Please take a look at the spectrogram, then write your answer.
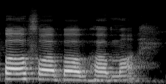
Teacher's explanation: प बोलने के लिए दोनों ओष्ठ का सहारा लेना पड़ता है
